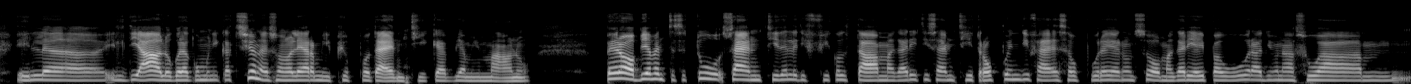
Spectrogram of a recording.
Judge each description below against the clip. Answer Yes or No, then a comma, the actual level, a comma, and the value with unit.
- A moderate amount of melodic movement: No, narrow, 1.8 semitones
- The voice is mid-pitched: No, high, 200 Hz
